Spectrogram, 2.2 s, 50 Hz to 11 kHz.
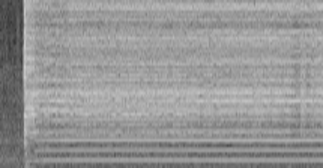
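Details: ELENCO Snap Circuits project 344 half wave rectifier (II), center tap, LED lit, about 6-7 mA: steady high buzzing squeal starts abruptly, even pitch near 600 Hz, from the relay oscillating; normal.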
